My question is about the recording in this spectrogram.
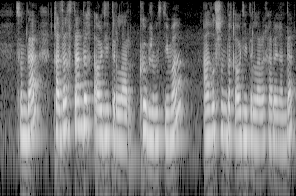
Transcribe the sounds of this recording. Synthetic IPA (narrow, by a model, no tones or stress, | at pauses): so̞nd̪ɑqʰɑzɑqst̪ɑnd̪əqawd̪ʲijt̪o̞rlˠɑɾkʲʰɵpʒʊməsd̪ejmɑ | ɑʁəlˠʃənd̪əqawd̪ijt̪o̞rlˠɑɾʁɑqʰɑɾɑjʁɑnd̪ɑ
